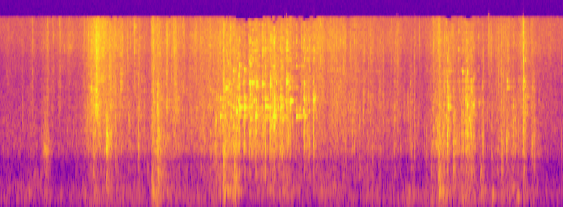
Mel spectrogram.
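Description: Full plastic bin bags of rubbish being lifted and dropped into a small pickup's load bed: bag plastic crinkling and the junk inside clinking and knocking, busiest about two to three seconds in, with a few more knocks near the end.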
